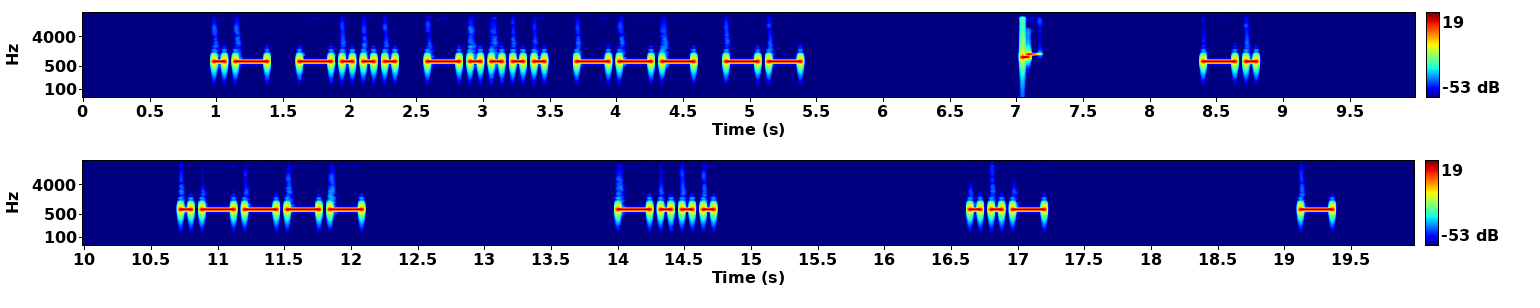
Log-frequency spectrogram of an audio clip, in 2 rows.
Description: Morse code, heard as a keyed tone, about 15 wpm, spaced as for 6 wpm, 700 Hz. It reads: AB6OM N1BUT
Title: USA Call Signs - 5 Characters - 8x Character Spacing - 15wpm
